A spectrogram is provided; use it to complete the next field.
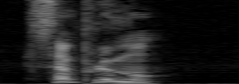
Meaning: simply
- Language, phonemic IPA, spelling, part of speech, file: French, /sɛ̃.plə.mɑ̃/, simplement, adverb, Fr-simplement.ogg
